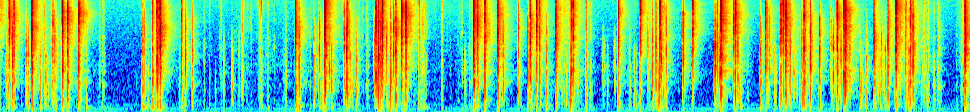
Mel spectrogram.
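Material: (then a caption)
Plastic. An empty, hollow, clear plastic water bottle with embossed lettering is held in both hands with long pink-painted nails and squeezed and crinkled close to the mic. Dozens of sharp, dry crackles come in quick bursts with short pauses between them. The sound is bright and high, with almost no low end, and each snap dies away instantly.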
